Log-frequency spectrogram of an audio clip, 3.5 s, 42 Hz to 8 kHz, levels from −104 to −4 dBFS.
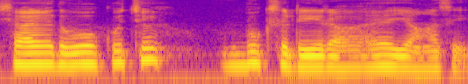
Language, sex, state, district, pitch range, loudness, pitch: Hindi, male, Haryana, Rohtak, 120-150 Hz, -15 LUFS, 145 Hz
